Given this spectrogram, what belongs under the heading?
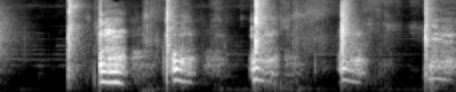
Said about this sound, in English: Slap me. Slap me.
